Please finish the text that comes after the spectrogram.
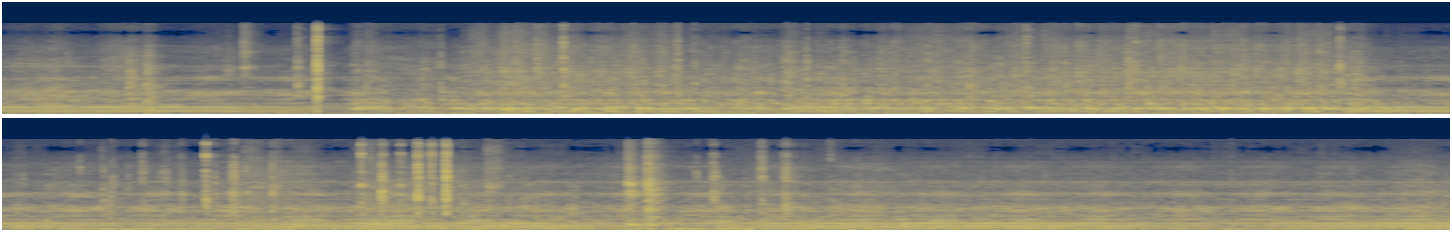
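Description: Rapid clicking on a computer keyboard during a Fortnite match, steady and continuous, set against a constant low game hum.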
